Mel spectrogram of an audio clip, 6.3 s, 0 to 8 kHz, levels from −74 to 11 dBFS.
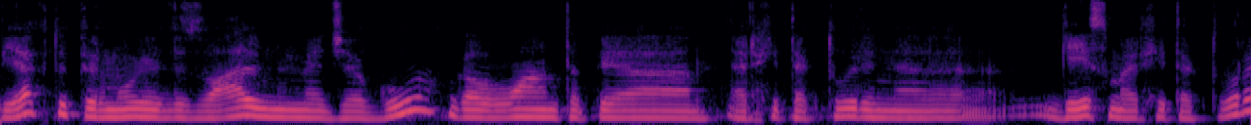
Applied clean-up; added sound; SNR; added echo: neural separator model SepFormer DNS4.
